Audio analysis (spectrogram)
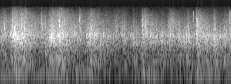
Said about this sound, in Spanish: Después, un aplauso versión taconeo.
